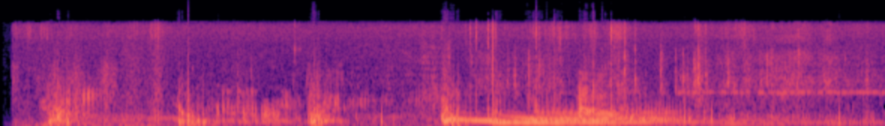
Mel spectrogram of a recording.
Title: Kandwy stomach growl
